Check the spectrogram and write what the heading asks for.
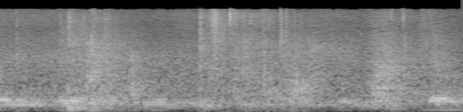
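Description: Pigeons cooing in low, wavering calls, with a few short scraping noises.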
